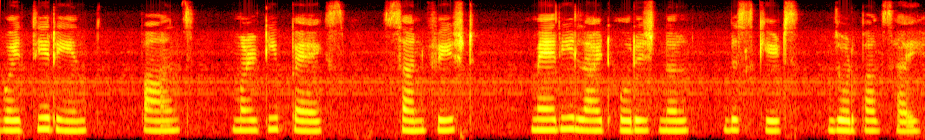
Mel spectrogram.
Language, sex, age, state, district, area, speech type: Goan Konkani, female, 18-30, Goa, Salcete, rural, read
